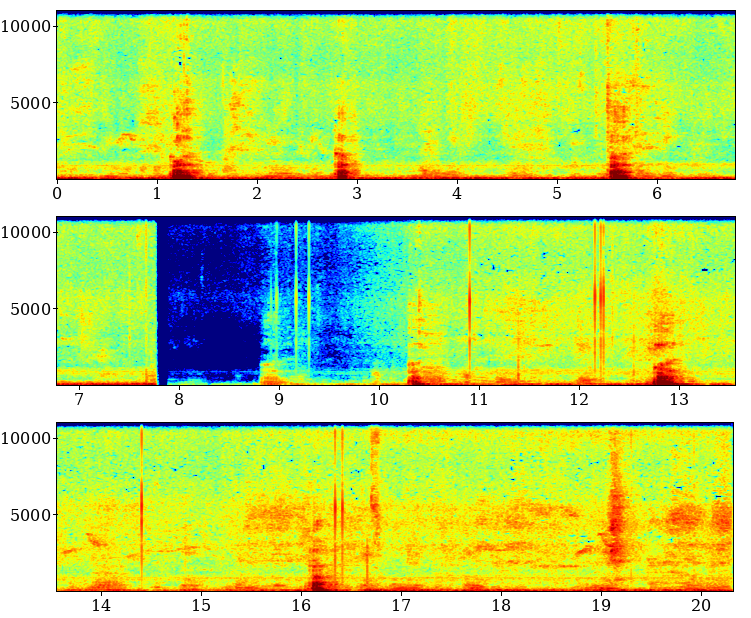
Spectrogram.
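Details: Sow nursing her piglets, giving low, short grunts spaced a second or two apart, with a brief dropout of silence midway and a steady low background hum.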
